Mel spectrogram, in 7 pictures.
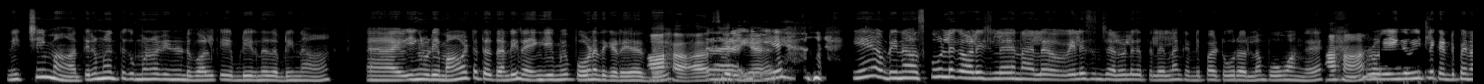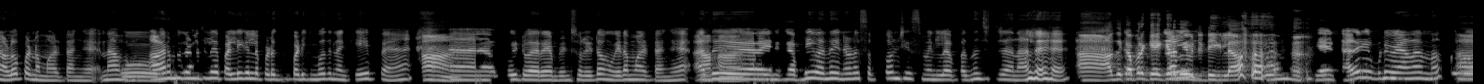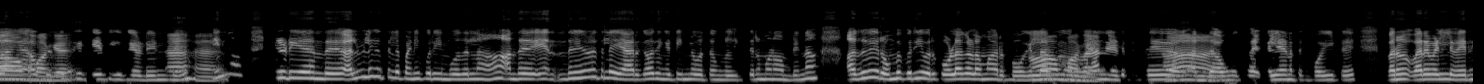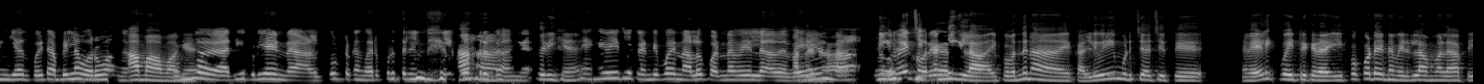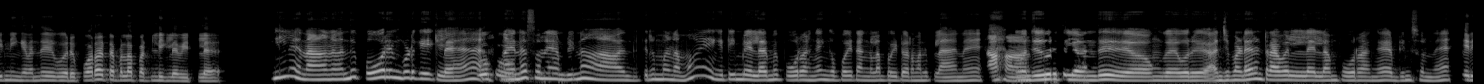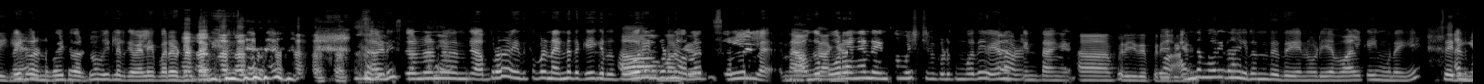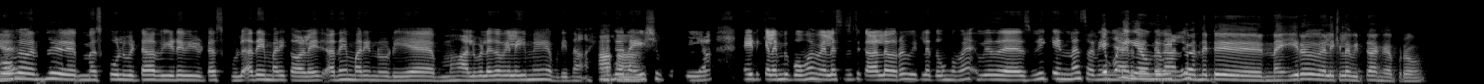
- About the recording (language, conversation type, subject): Tamil, podcast, திருமணத்துக்குப் பிறகு உங்கள் வாழ்க்கையில் ஏற்பட்ட முக்கியமான மாற்றங்கள் என்னென்ன?
- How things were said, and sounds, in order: laughing while speaking: "எங்களுடைய மாவட்டத்த தாண்டி நான் எங்கேயுமே போனது கிடையாது. அ ஏன் ஏன் அப்டின்னா"; tapping; in English: "டூர்லாம்"; in English: "அலோ"; distorted speech; in English: "சப்கான்ஷியஸ் மைன்ட்ல"; laughing while speaking: "பதி்ஞ்சிட்டுதுனால, அப்ப காலேஜ் ஆமா. கேட்டாலும் … எதுக்கு கேட்டுக்கிட்டு அப்டின்ட்டு"; laughing while speaking: "கேட்கிறதே விட்டுட்டீங்களா?"; laughing while speaking: "ஆமாங்க. ஆஹா"; in English: "டீம்ல"; other noise; other background noise; laughing while speaking: "வற்புறுத்தலின் மேல் கூப்பட்டுருக்காங்க. எங்க வீட்ல … ஒ ஒரே வார்த்தைல"; in English: "அலோ"; static; in English: "டீம்ல"; in English: "பிளானு"; in English: "ட்ராவல்லல்ல"; laugh; laughing while speaking: "அப்டின்ட்டாங்க என்ன. அப்டின்னு சொன்னோன வந்து … குடுக்கும்போதே வேணாம் அப்டின்ட்டாங்க"; laughing while speaking: "ஆமாங்க"; drawn out: "ஆமாங்க"; chuckle; in English: "இன்ஃபர்மேஷன்"; laughing while speaking: "ஆ புரியுது, புரியுதுங்க"; mechanical hum; in English: "சோ"; in English: "ஷிஃப்ட் ஃபுல்லா"; in English: "வீக்கெண்ட்ன்னா"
